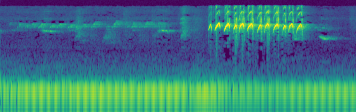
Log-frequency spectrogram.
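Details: Thin high chirps, then a male scarlet minivet's rapid series of about eleven piercing notes, with a brief lower note after, all over a constant droning hum.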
